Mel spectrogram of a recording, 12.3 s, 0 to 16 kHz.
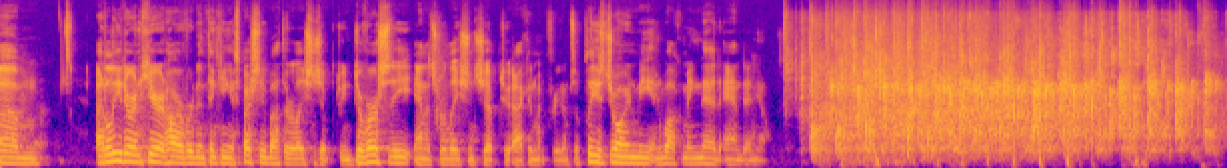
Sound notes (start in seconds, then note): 7.8 applause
